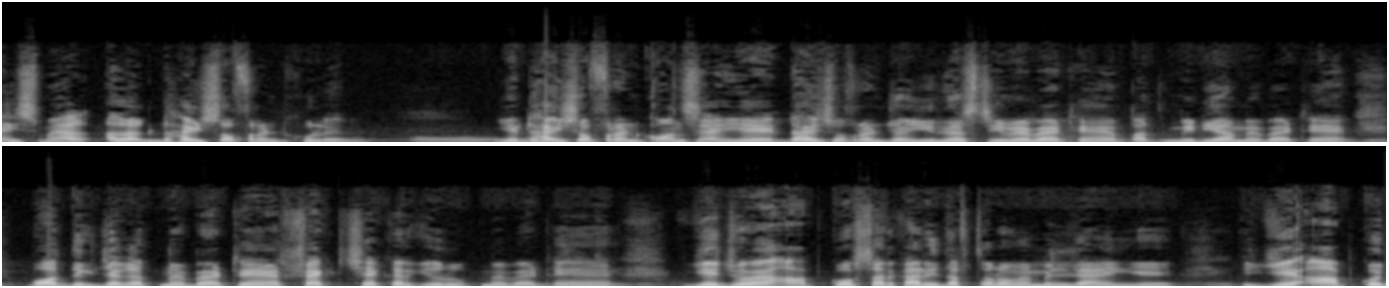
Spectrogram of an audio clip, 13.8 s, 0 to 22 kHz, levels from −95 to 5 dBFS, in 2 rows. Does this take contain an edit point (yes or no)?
no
